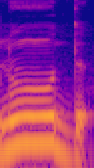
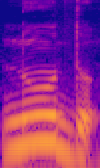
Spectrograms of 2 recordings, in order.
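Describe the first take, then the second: No difference in how they are said.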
